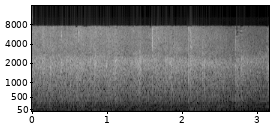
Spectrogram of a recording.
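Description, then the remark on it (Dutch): Steady applause from an audience, a dense wash of many hands clapping at an even level throughout, easing only slightly toward the end, with no voices over it. “Ja, je mag best klappen.”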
